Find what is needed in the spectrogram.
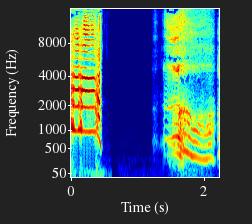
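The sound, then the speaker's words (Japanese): A scream: a short high-pitched cry, then after a silent pause a longer, wavering wail that slides down in pitch. “いい、いい声だ。これこれ、この悲鳴がたまんねえ。”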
